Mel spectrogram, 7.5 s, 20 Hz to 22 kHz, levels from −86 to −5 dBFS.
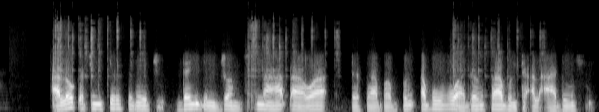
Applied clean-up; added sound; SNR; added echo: neural mask model RNNoise.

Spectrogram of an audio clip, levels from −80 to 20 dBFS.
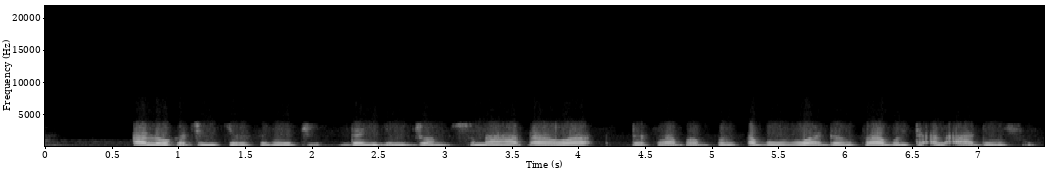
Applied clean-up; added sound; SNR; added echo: none; none; none; none.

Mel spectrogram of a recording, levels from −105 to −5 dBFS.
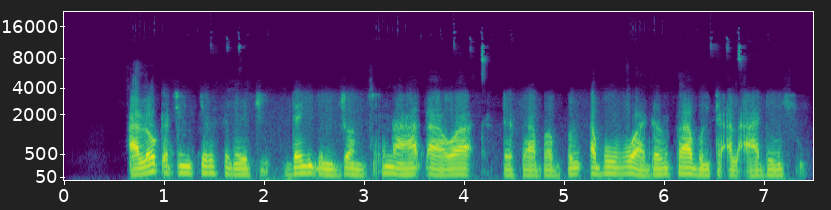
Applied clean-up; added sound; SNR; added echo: neural mask model Resemble Enhance denoiser.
